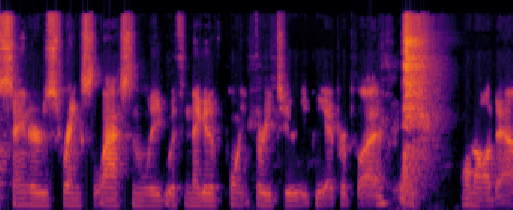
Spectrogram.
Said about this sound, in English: Bless you. I forgot to mute myself that time.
